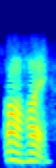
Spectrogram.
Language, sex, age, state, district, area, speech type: Assamese, male, 18-30, Assam, Dhemaji, urban, conversation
